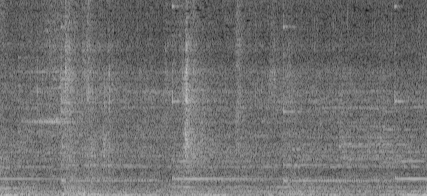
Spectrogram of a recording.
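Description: Film soundtrack over a venue sound system: a steady low rumbling drone with a held high tone that switches between two close pitches about once a second, and a few faint clicks.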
